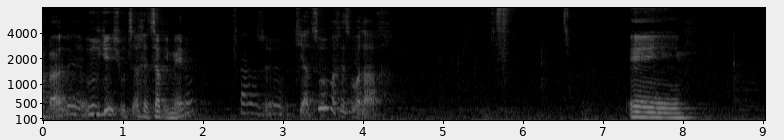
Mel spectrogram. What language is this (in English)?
Hebrew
